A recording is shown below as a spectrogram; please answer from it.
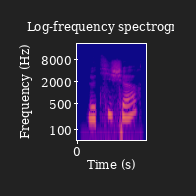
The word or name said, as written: tee-shirt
